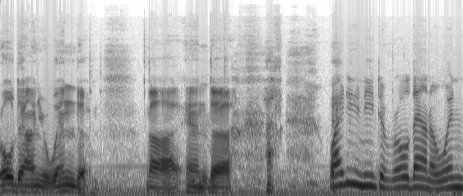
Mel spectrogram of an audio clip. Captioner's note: chuckles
